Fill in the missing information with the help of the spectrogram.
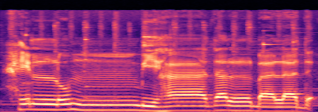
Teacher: pelafalannya adalah lanasfaam bin nasiah sedangkan yang kedua hillum bihadal Balad domah tanwin yang terdapat pada huruf lam bertemu dengan huruf ba sehingganya domah tanwin menjadi mim mati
